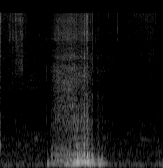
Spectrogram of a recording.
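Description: Slime splashes into a bowl of water.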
